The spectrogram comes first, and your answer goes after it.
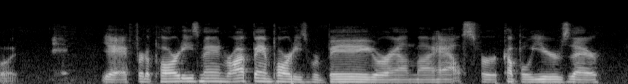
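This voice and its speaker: A man's unremarkable speaking voice, pitched in the middle range, at an average speed and with rather level intonation. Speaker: gaming podcast host. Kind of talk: casual chat.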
